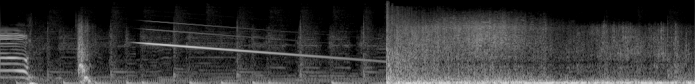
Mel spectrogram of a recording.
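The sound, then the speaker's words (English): A descending whistle slides down in pitch for a few seconds, then a huge booming crash hits as Mighty Mila slams the monster Zogzilla into the ground like a hammer, shaking Pflugerville, followed by a loud, sustained rumble with no talking. “Mighty Mila just used Zogzilla like a hammer right into the ground.”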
